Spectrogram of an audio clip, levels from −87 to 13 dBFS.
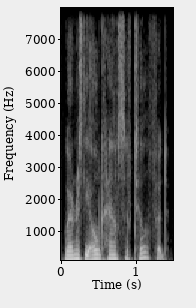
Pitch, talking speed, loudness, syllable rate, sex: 130 Hz, 280 wpm, -16 LUFS, 7.2 syllables/s, male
